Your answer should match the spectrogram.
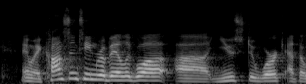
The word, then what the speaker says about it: Ribalaigua: I think that's how it's pronounced. You know what? I've written it below. You guys can correct me if you want, but I think it's Ribalaigua. Anyway, Constantino Ribalaigua used to work at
